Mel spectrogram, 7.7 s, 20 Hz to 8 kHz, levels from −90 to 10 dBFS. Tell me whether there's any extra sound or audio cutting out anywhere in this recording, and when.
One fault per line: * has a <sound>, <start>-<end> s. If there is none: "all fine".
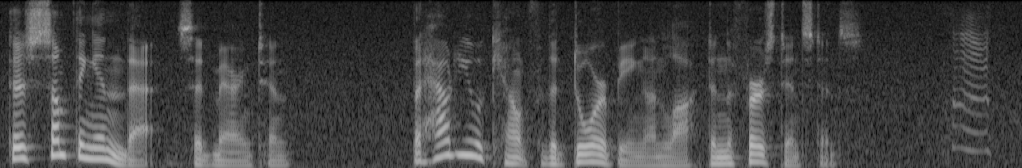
* has a breath, 7.1-7.5 s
